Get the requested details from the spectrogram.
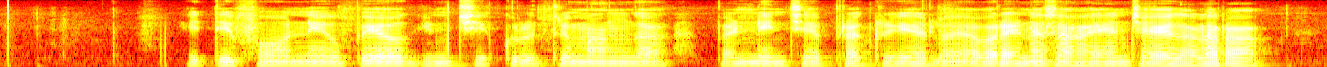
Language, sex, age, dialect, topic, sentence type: Telugu, male, 18-24, Utterandhra, agriculture, question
